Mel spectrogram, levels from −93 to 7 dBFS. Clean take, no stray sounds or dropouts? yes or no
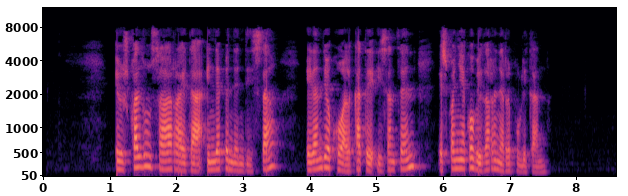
yes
